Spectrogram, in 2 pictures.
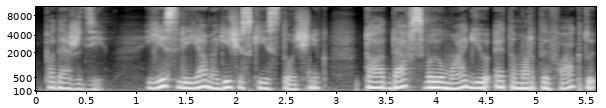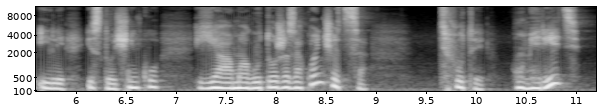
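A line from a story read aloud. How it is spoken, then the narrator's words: Terrified whisper. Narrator (Russian): перепуганно прошептала она, осознавая весь масштаб опасности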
